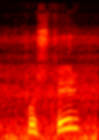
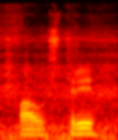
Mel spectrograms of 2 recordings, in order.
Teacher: очень интересное чередование, когда безударная у переходит в ау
